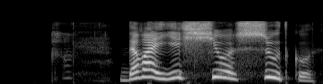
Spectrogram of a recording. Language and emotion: Russian, positive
